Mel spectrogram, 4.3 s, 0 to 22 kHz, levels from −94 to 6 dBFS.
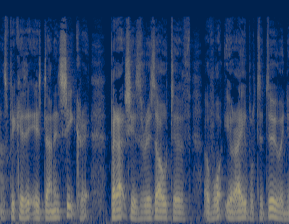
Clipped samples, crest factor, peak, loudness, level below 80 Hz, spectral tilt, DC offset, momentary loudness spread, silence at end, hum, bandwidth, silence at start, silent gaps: under 0.1%; 20 dB; -14 dBFS; -33 LUFS; -70 dBFS; -4.5 dB/octave; under 0.1%; 8 LU; 0 s; none; 16 kHz; 0 s; none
